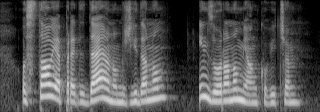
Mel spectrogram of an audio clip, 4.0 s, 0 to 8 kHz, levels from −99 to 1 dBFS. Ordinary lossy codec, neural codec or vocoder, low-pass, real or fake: none; none; none; real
